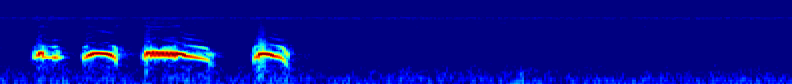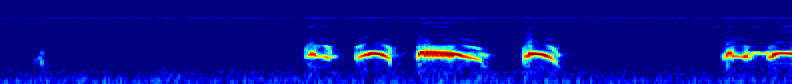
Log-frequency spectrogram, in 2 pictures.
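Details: Spotted dove lure call for bird trapping: a four-note hollow cooing phrase, then about five seconds of near silence, then the same phrase again, starting to repeat at the end.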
